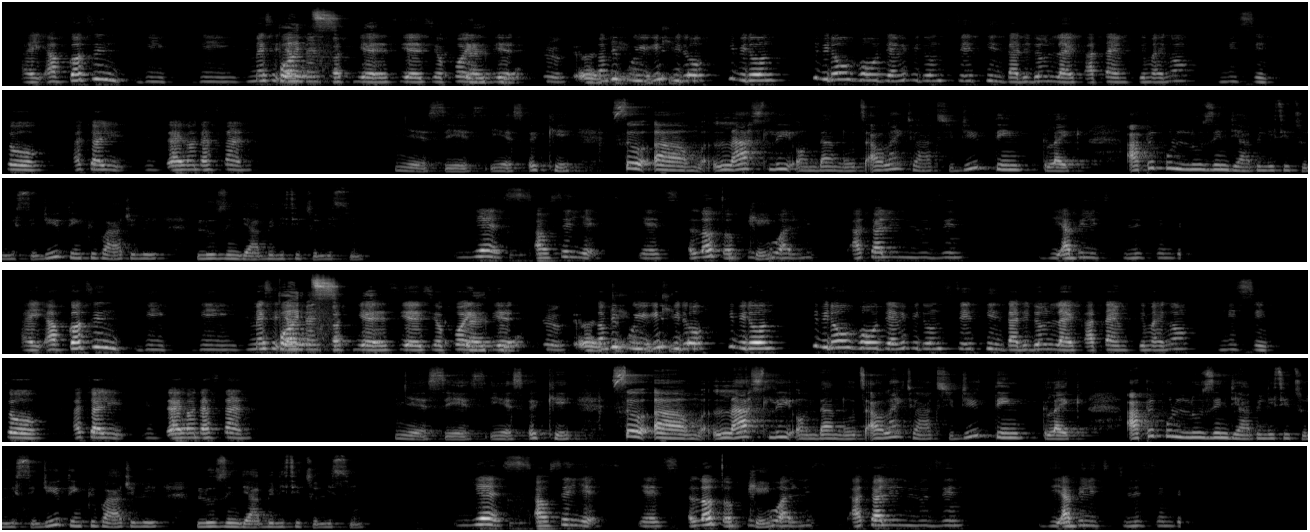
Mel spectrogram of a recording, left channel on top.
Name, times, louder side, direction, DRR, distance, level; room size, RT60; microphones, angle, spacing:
voice 1, 0.2-1.6 2.0-5.6 6.0-7.7 8.1-11.9 12.2-12.7 13.1-13.4 13.8-15.5 30.7-31.1 31.4-32.1 32.5-32.7 33.0-34.2 34.6-35.7 36.6-37.1 37.3-37.9, right 5 dB, 45° right, 0.5 m, -31 dB
voice 2, 2.8-3.2 4.6-5.1 5.7-6.8 17.0-29.7 33.7-33.9, right 4 dB, 25° right, 0.9 m, -34 dB
15.0 x 6.8 x 5.6 m
head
